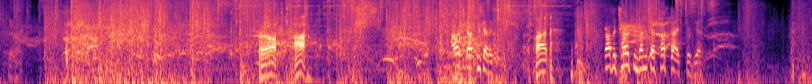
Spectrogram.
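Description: Magic blasts and heavy impacts crash and boom in a fight.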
